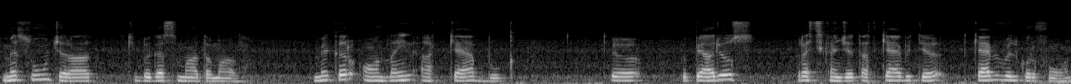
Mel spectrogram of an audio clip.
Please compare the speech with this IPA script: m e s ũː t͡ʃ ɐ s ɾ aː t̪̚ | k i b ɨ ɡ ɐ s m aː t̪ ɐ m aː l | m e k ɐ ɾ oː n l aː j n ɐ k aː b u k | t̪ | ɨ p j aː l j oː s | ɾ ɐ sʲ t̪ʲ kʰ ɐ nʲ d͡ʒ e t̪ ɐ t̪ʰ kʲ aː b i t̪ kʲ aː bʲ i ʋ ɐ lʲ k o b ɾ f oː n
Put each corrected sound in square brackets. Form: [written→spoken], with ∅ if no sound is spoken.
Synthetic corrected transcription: m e s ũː t͡ʃ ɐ [s→∅] ɾ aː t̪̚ | k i b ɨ ɡ ɐ s m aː t̪ ɐ m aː l | m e k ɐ ɾ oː n l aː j n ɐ k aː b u k | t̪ | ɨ p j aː [l→ɾ] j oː s | ɾ ɐ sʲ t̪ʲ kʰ ɐ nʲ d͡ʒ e t̪ ɐ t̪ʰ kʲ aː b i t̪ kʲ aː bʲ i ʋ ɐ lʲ k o [b→∅] ɾ f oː n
